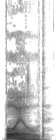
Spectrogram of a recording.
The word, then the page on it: boiled: British English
